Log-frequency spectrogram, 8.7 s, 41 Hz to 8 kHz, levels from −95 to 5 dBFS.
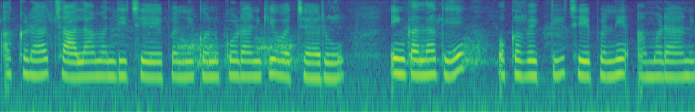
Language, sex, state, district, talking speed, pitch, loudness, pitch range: Telugu, female, Andhra Pradesh, Chittoor, 75 wpm, 230 Hz, -16 LUFS, 220-240 Hz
